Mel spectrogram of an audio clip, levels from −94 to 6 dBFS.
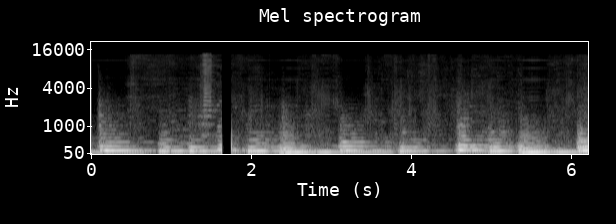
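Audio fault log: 1.63–1.76 s, digital broadcast dropout: the sound fades out in about 3 ms and stays silent for roughly 120 ms before resuming mid-programme. The receiver has muted its output because incoming frames were either missing or failed their error check, and it holds silence until valid frames arrive again. The gap's length points to a run of about five consecutive bad frames, and whatever was transmitted during that window is simply absent rather than distorted.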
